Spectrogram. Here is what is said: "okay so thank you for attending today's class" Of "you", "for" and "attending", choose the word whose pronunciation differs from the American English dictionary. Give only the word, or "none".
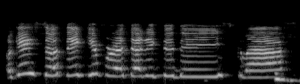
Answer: attending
